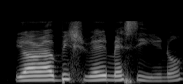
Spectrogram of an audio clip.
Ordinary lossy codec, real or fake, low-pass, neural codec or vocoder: none; real; none; none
